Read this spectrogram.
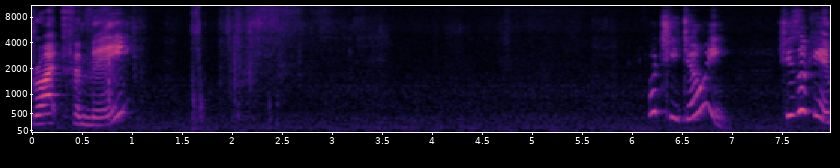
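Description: A woman reads aloud expressively, close by.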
